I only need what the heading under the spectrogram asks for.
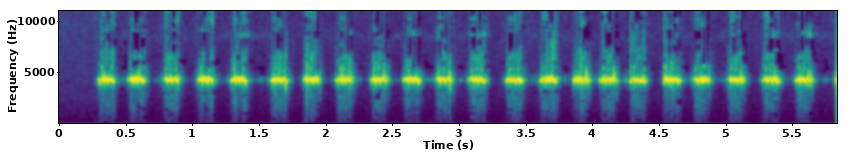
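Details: A cricket chirps loudly and steadily, played to repel rats in the house; after a short silence, crisp high-pitched pulses follow one another roughly four times a second.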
